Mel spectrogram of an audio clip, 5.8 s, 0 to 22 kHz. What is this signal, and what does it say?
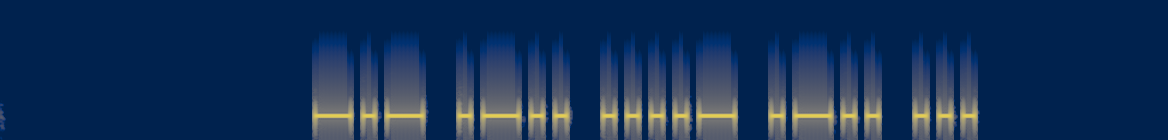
Morse code, heard as a keyed tone, about 21 wpm, 700 Hz. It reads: KL4LS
